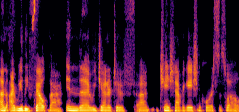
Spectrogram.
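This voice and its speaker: A woman's fairly low voice in a flat monotone at a moderate pace. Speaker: agile and sustainability coach. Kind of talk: interview.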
